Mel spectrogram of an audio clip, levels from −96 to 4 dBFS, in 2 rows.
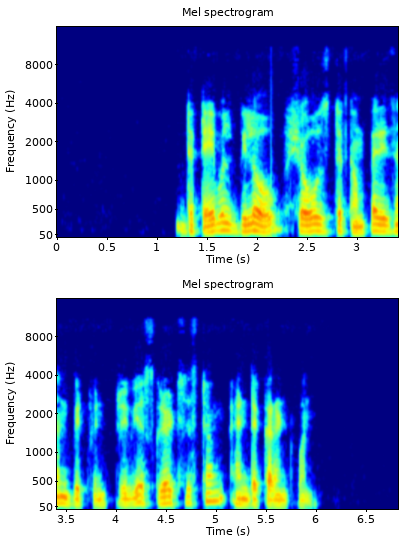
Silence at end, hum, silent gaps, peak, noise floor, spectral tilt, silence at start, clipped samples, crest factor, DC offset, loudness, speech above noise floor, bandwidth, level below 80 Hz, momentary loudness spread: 0.9 s; none; none; -6 dBFS; -87 dBFS; -9 dB/octave; 1.2 s; under 0.1%; 20 dB; under 0.1%; -25 LUFS; 63 dB; 11 kHz; -50 dBFS; 10 LU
